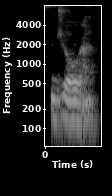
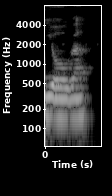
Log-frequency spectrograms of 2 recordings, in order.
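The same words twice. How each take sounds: First: The first sound is a short, soft hissing consonant. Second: The first sound is a smooth, non-hissing glide. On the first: The speaker calls it right. "se pronuncia como ya, sonido sibilante" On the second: The speaker calls it wrong. "no se dice yoga"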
